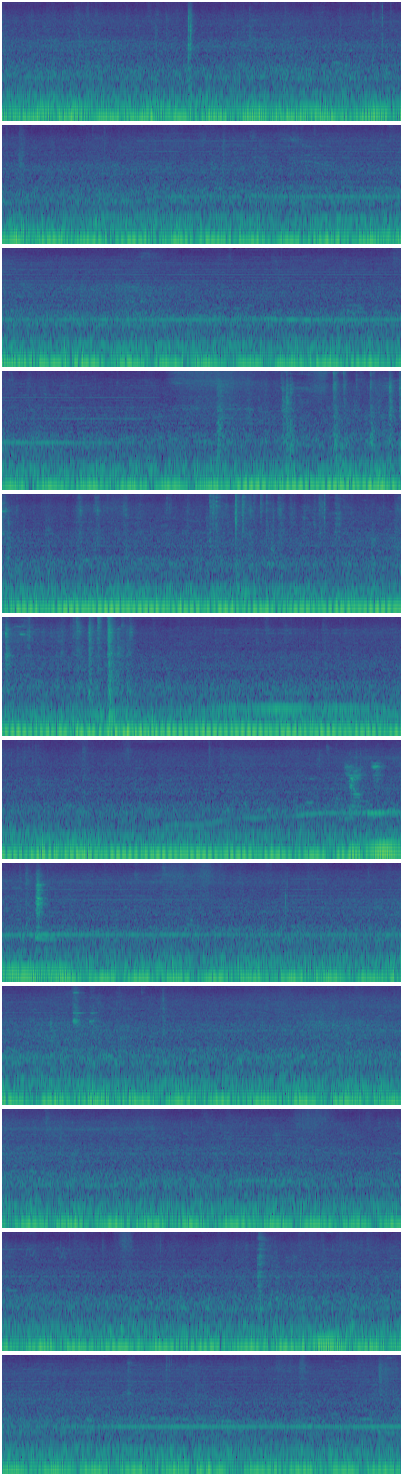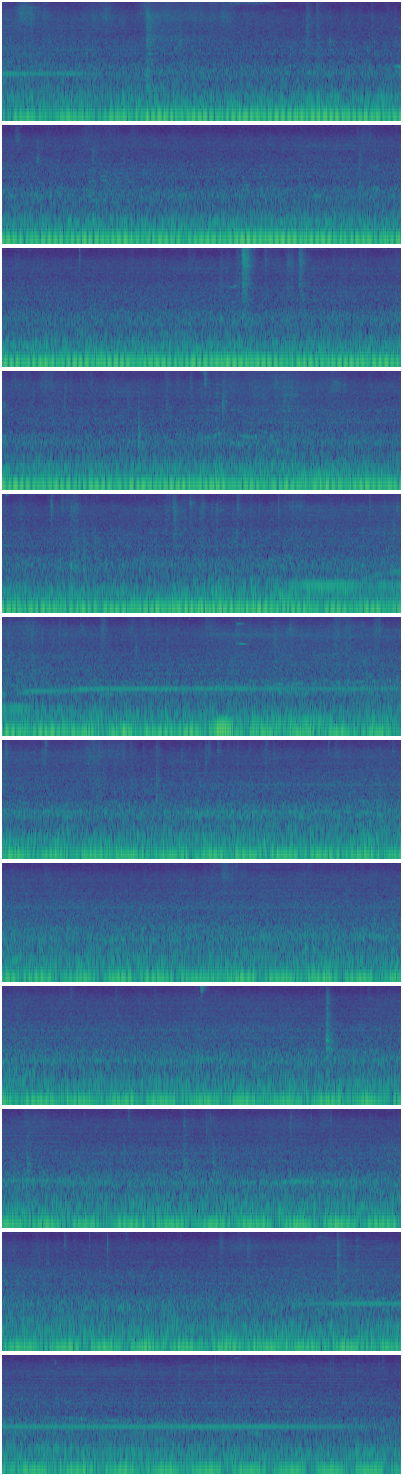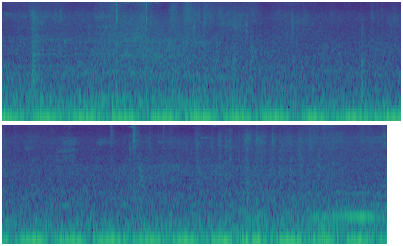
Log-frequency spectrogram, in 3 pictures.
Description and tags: Mono recording of a streetcar ride. A little conversation in the background.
